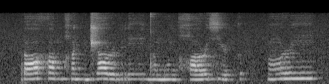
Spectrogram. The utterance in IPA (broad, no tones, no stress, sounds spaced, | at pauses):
ɾ ɒ h ɒ m χ ɐ̃ nʲ d͡ʒ ɑ ɹ r iː d õ b õ ɡ χ ɒ ɹ sʲ ə˞ k | õ ɹ ĩ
